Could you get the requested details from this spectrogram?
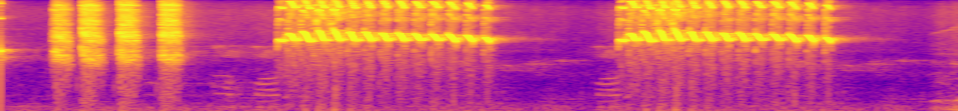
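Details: White-rumped shama, Medan type, lure song meant to provoke other shamas to sing: four harsh chattering bursts followed by two long buzzy, rattling trills of high notes separated by a short pause.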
